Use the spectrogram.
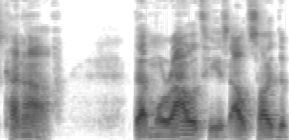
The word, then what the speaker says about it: canard: that oh you mispronounced canav it's Canard that's because it's a French word so the proper pronunciation is Kan that morality is outside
